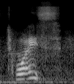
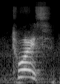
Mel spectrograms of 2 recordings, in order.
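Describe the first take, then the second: First: Said in the usual way. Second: Twice said much higher and louder; indignant Twice, pitched way up and loud; emphatic repeat. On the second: Real, not acted. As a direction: hit Twice hard in disbelief.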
